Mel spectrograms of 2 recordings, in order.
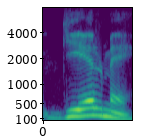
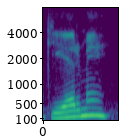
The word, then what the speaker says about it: Guilherme: Guilherme? Yeah, almost there. Tell me. 8%. Wait, let me try. Guilherme. How's that? Guilherme. Guilherme. There's the L. You Yeah. say the L. Yeah. And the Guilherme.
